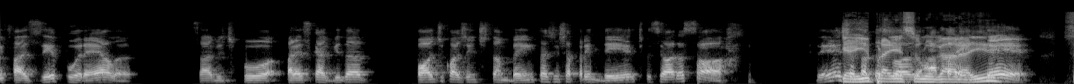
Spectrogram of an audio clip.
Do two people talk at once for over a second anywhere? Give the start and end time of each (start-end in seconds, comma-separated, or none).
8.4-10.1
